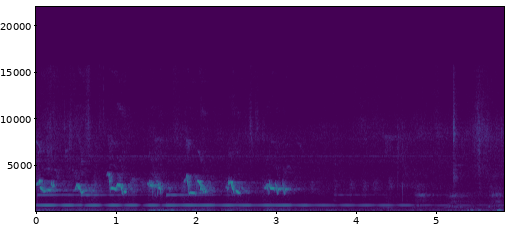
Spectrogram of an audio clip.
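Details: Bird in a hackberry tree in rural Kentucky singing a series of short, clear warbled phrases about twice a second, with a steady wind-chime tone ringing throughout and soft low rumble beneath.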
